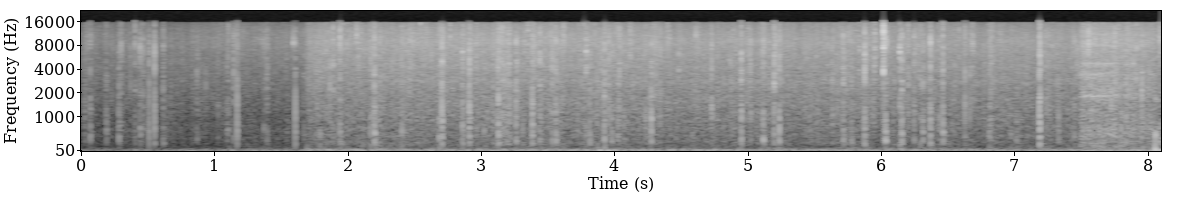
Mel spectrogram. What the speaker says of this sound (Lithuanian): Nu ir va, lietus,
